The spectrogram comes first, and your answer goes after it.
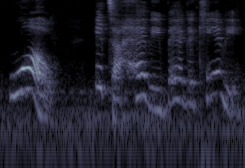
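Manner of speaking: acted astonishment at a heavy load; amazed at weight. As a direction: exclaim it high, as if heaving. Policeman straining at heavy bag.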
